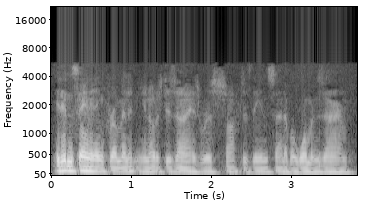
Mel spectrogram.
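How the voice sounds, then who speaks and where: An actor playing a wisecracking waterfront boat-renter turned private eye, narrating in hard-boiled first person. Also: male voice, low-pitched, fairly even intonation, very fast. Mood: wry. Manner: dry, sardonic wisecracks. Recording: dull old radio recording with faint hiss.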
